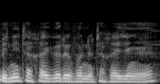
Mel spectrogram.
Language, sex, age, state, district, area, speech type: Bodo, male, 45-60, Assam, Kokrajhar, urban, spontaneous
